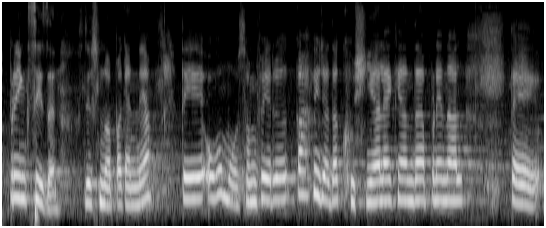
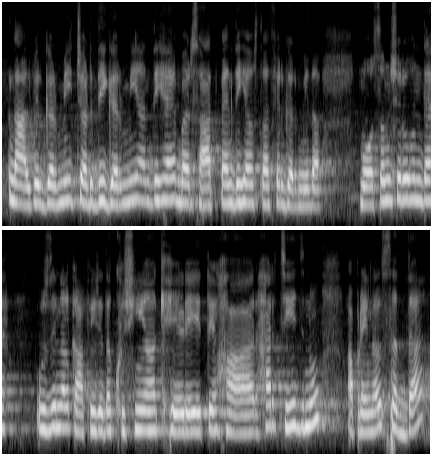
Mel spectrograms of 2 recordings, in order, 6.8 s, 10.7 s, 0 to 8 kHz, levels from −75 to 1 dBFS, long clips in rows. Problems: background sounds at intervals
